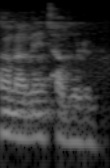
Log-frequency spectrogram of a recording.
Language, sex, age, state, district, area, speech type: Bodo, male, 30-45, Assam, Chirang, rural, spontaneous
